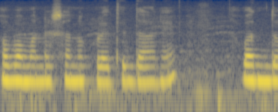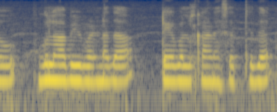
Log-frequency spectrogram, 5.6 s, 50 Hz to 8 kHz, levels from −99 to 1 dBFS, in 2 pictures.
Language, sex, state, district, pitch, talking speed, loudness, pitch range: Kannada, female, Karnataka, Koppal, 205 Hz, 85 wpm, -16 LUFS, 200-210 Hz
